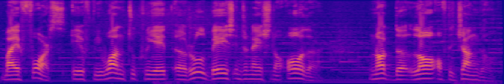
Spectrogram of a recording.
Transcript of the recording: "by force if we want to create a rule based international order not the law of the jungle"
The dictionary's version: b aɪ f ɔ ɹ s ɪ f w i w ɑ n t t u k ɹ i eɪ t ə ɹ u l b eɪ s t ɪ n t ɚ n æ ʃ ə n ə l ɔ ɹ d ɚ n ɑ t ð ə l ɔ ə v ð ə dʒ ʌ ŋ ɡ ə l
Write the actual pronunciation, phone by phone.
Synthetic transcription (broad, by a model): b aɪ f ɔ ɹ s ɪ f w i w ɑ n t t u k ɹ i eɪ t ə ɹ u l b eɪ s ɪ n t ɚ n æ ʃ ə n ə l ɔ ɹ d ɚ n ɑ t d ə l ɔ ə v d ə dʒ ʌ ŋ ɡ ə l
